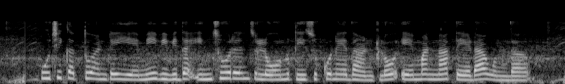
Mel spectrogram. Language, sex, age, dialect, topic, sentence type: Telugu, female, 18-24, Southern, banking, question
